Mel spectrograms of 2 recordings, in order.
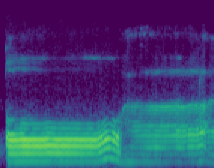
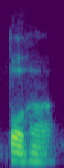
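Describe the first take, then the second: First: The vowel is drawn out long. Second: The vowel is kept short. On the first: The speaker calls it wrong. "Jangan dia baca toha. Tu panjang kan" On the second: The speaker calls it right. "Toha tu tak ada kening"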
